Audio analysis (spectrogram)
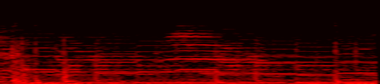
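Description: A domestic cat meows up close in a single drawn-out, wavering call lasting a couple of seconds, with no other voices around it.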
